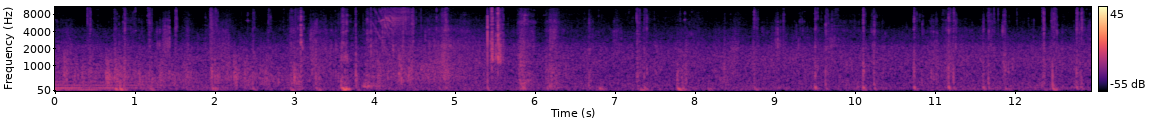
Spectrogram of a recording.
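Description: Soft footsteps creep slowly across a hard floor.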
